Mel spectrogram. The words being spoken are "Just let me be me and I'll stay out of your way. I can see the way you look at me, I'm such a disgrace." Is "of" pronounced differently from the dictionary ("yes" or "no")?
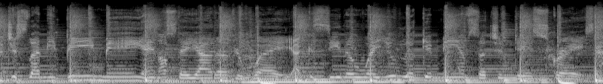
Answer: no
